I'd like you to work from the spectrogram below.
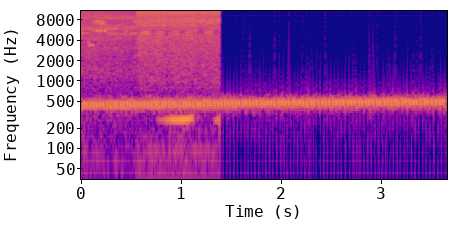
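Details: Barred buttonquail giving a softer, steady, fast-pulsed low trill throughout. A short, low hoot sounds near the start, and the background noise cuts out abruptly partway through.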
